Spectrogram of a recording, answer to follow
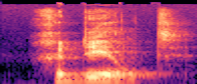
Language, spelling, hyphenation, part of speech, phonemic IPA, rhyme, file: Dutch, gedeeld, ge‧deeld, adjective / verb, /ɣəˈdeːlt/, -eːlt, Nl-gedeeld.ogg
- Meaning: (adjective) divided into two equal parts vertically, per pale; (verb) past participle of delen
